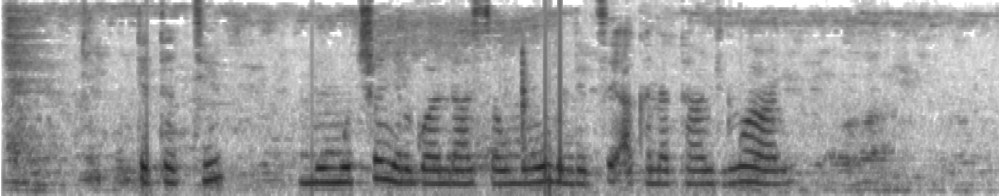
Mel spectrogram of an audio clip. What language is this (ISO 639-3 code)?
kin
